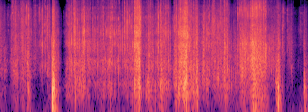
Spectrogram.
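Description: Clear plastic packaging crinkling and rustling as packed suit sets are handled and pulled open, with a sharp snap about a second in.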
